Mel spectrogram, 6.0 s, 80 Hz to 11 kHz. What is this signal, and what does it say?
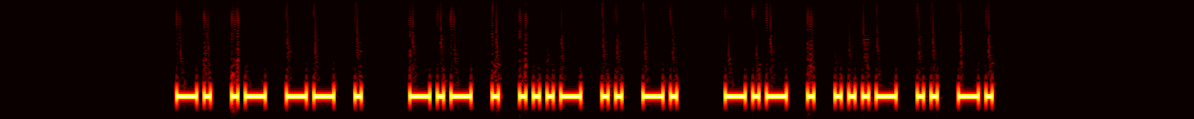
Morse code, heard as a keyed tone, about 34 wpm, 700 Hz. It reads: NAME KEVIN KEVIN
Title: Practice QSO - Exchange 1 - Beginning - 35wpm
